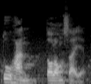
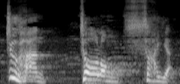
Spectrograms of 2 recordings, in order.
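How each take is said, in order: First: It is said in a plain, ordinary way. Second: It is said in a showy, dramatic way.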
